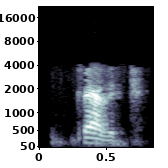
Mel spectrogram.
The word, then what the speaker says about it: Savage: you how do you say your last name Savage Nolan Savage cool man um I know you've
